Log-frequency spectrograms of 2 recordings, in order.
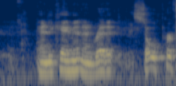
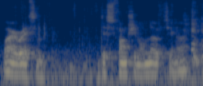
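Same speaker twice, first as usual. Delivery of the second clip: ordinary delivery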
